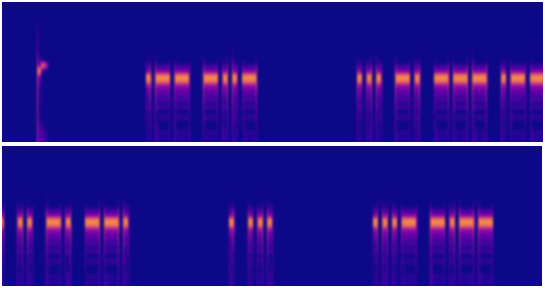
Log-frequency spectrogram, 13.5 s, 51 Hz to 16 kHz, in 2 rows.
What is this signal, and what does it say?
Morse code, heard as a keyed tone, about 21 wpm, 700 Hz. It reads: WX SNOWING ES VY
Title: Common QSO Phrases - 3x Word-Spacing - 20wpm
